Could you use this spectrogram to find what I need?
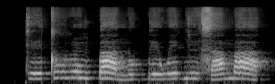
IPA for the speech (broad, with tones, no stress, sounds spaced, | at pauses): k e˧ t u˦ l ũ˦ ɡ͡b a˦˨ n o˧ ɡ͡b e˧ w e˦ ɡ ĩ˦˨ s a˨˦ m a˦˨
